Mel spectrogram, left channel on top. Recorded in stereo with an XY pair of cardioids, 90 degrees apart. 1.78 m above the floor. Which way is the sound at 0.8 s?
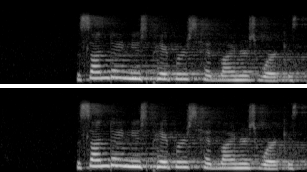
20° right.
